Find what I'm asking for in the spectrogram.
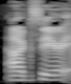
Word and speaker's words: Auxier: Auxerre. A-U-X-I-E-R.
